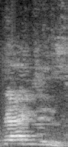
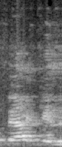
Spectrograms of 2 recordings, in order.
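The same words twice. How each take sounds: First: প্যাকেজ said as PAE-kij; correct pronunciation demo. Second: Said in the usual way. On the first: Shown as a demonstration. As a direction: end প্যাকেজ on a short "-ij". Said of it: "এটা হবে". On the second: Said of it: "এটারে বলো".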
